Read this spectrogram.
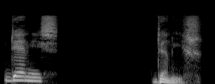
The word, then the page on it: dennys: Dutch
